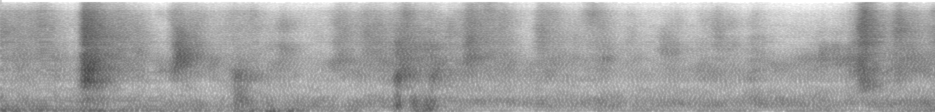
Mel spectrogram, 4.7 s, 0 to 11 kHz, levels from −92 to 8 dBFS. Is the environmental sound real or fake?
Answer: fake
